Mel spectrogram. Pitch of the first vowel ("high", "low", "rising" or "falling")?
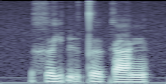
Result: rising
